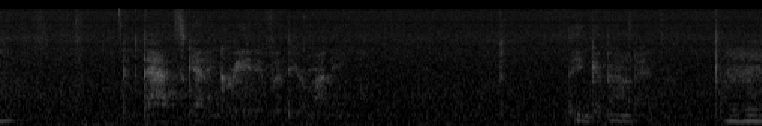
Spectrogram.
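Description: Near silence, with a stretch of faint whispering about a second in and a short faint murmur near the end.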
